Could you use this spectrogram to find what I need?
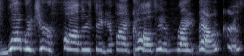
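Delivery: mock, very high, shrieking, screaming scold. Retelling how mom scolded a teenage couple at the door: imitating mom screaming. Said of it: "screaming at them about".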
